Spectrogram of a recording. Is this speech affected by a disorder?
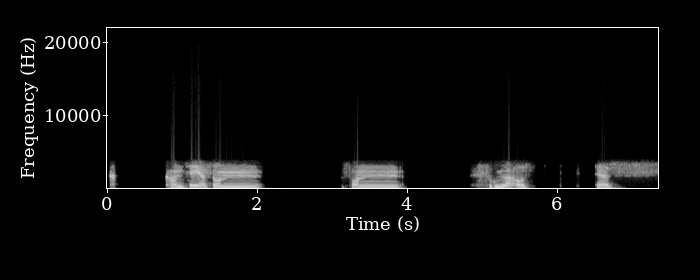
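Yes: stuttering; covert stuttering for many years, aware from about age 10, hidden until 21; openly stuttering, regularly reads scripture aloud in church since January last year, nervous beforehand; not stutter-free when reading aloud, anticipates difficult words in advance, avoided words, trouble with t-words; here repeated sounds, prolonged sounds, blocks.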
